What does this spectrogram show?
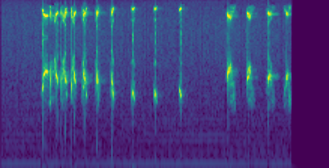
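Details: Bald eagle gives a thin, high, piping chatter of about fourteen sharp notes, quick at first, then slowing and spacing out, with a last short burst.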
